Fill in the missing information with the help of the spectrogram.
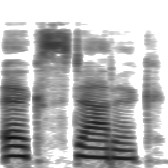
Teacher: Three syllables. Estatic. Stress in the middle.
